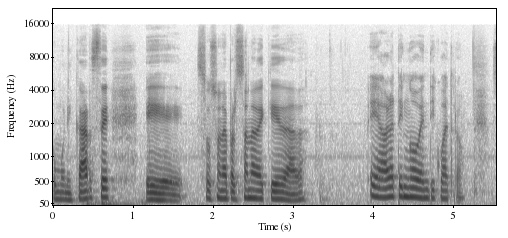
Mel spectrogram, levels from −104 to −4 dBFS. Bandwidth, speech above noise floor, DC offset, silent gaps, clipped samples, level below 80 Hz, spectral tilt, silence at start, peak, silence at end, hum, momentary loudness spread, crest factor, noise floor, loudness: 16 kHz; 26 dB; under 0.1%; none; under 0.1%; -56 dBFS; -6 dB/octave; 0 s; -12 dBFS; 0 s; none; 12 LU; 20 dB; -58 dBFS; -32 LUFS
